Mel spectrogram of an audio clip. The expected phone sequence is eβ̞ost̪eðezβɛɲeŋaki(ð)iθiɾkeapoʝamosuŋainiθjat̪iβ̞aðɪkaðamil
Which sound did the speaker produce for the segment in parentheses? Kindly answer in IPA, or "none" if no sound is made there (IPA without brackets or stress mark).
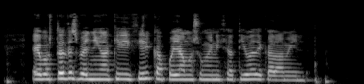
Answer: ð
